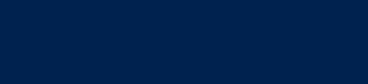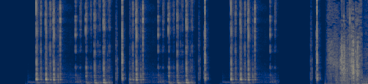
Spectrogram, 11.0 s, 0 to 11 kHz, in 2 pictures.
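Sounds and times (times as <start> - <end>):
keyboard key clicks: 6.1 - 10.4.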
